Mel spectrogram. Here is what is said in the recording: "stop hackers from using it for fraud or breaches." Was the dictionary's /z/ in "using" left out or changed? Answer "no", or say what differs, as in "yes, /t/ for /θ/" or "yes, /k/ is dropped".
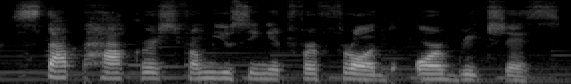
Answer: yes, /s/ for /z/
